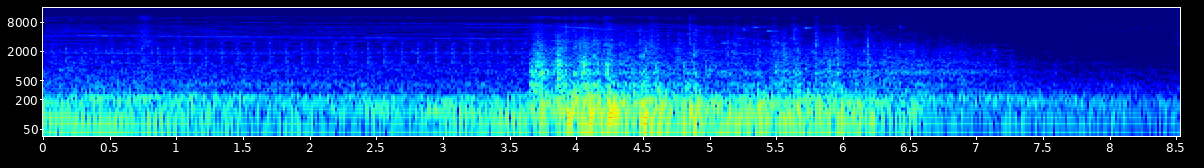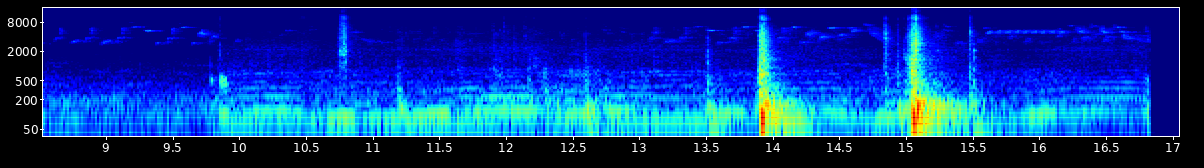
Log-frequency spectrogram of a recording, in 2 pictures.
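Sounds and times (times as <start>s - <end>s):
washing machine humming: 9.8s - 15.8s.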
